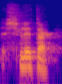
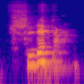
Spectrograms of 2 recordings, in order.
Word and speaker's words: sliotar: Ninja Knight, do the proper pronunciation because I'm shit as well. But go on. It's come on and sliotar. Sliotar.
